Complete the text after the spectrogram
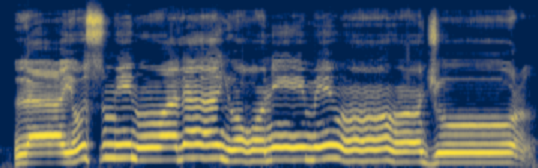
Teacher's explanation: نون کی آواز کو ناک میں چھپا کر اخفا کے ساتھ پڑھیں گے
